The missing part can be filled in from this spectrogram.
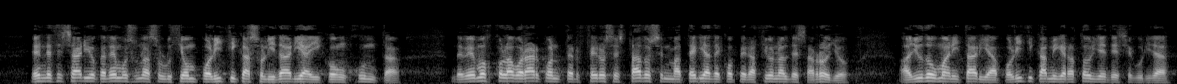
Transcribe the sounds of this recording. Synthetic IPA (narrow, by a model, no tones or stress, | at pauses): e̞zne̞θe̞saɾjo̞keðe̞mo̞s̬unaso̞luθjo̞mpo̞lit̪ikaso̞liðaɾjaiko̞ŋxunt̪a̰ | d̪e̞β̞e̞mo̞sko̞laβ̞o̞ɾaɾko̞nt̪e̞ɾθe̞ɾo̞se̞st̪aðo̞se̞ŋmat̪e̞ɾjaðe̞ko̞pe̞ɾaθjo̞nald̪e̞saro̞ʝo̞ | aʝuðaumãnit̪aɾjapo̞lit̪ikamiɣɾat̪o̞ɾjaiðe̞se̞ɣuɾiða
